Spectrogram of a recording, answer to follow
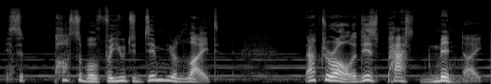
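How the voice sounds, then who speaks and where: A man's voice: a little high, big pitch swings, normal speed, soft background music. An actor playing a wary, grumbling old miser man in an audio drama. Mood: reluctant, grumbling.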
